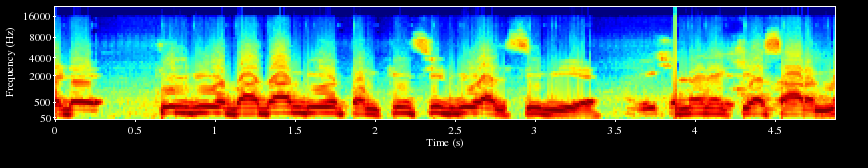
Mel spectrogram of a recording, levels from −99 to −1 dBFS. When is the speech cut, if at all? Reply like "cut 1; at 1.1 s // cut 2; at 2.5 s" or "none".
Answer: cut 1; at 3.9 s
